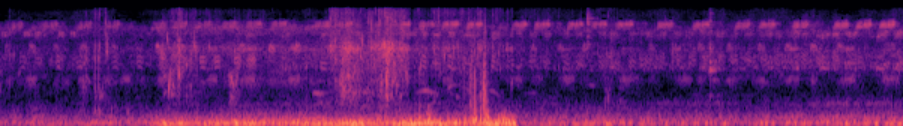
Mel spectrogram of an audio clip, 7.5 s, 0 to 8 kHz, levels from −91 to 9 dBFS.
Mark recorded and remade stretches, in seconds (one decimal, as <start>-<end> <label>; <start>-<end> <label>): 0.0-7.5 recorded

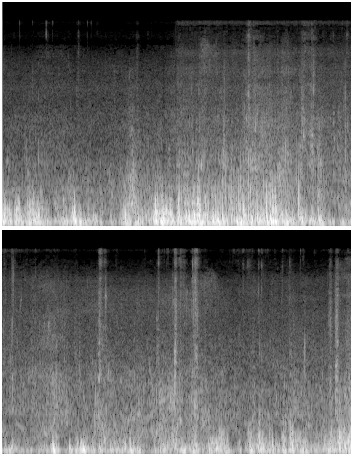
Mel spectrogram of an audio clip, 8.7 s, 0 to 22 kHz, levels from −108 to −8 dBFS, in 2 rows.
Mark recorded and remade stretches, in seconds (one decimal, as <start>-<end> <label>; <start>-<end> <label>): 0.0-2.3 recorded; 2.3-3.0 remade; 3.0-3.4 recorded; 3.4-8.0 remade; 8.0-8.7 recorded

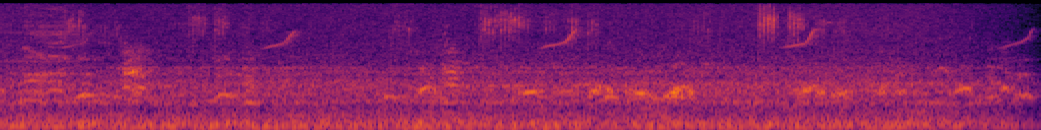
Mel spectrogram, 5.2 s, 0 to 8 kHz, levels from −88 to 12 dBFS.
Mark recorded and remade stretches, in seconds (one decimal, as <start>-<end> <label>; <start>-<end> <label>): 0.0-0.5 recorded; 0.5-1.3 remade; 1.3-5.2 recorded

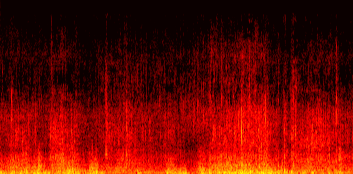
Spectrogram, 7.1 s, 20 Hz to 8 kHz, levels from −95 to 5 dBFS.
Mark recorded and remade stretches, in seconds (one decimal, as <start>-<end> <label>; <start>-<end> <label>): 0.0-7.1 remade

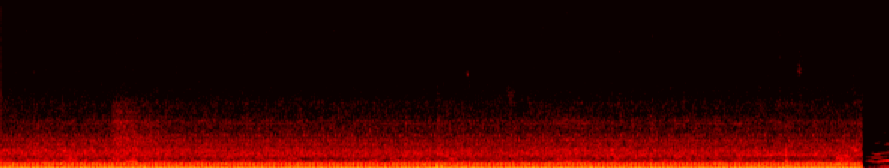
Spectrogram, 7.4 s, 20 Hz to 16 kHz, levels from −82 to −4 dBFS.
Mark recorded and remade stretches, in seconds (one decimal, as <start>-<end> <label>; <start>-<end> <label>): 0.0-0.5 remade; 0.5-7.4 recorded

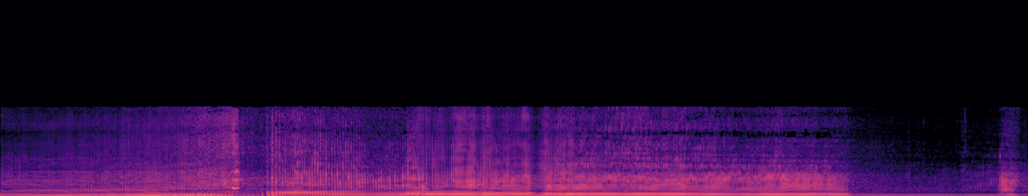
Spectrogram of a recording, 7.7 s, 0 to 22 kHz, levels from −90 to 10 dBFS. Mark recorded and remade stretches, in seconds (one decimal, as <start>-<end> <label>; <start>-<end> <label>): 0.0-1.4 remade; 1.4-3.1 recorded; 3.1-4.3 remade; 4.3-7.7 recorded

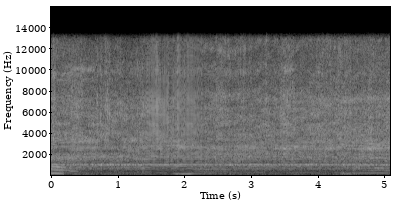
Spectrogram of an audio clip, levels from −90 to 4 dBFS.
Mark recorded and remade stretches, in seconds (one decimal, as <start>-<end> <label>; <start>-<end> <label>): 0.0-1.4 recorded; 1.4-2.3 remade; 2.3-5.1 recorded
